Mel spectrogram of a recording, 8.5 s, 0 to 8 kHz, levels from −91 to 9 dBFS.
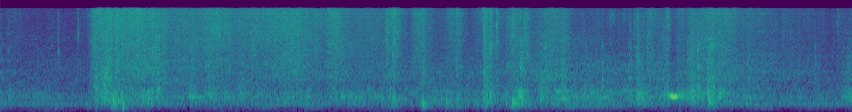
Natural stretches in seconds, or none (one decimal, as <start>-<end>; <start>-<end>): none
